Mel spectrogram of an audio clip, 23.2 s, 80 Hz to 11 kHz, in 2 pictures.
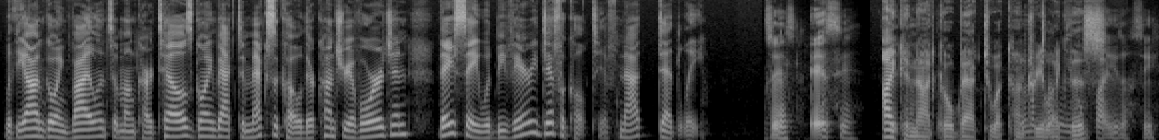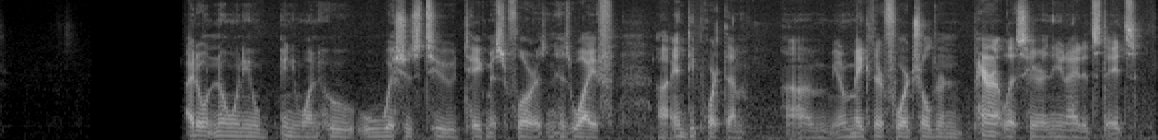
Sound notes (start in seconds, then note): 7.6 through translator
